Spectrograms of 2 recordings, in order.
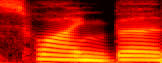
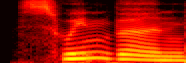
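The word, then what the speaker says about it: Swinburne: swatted meant this man's swine bur he began attempting to put his plan into execution and pronouncing the iong who swine bur he repeated with the same mispronunciation the poet swinburn she corrected yes that's the chap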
